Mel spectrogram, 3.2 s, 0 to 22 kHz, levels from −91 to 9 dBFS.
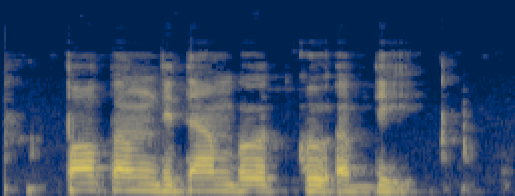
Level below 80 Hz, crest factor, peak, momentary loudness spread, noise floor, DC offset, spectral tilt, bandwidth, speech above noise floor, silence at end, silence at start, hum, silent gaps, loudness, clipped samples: -50 dBFS; 16 dB; 0 dBFS; 14 LU; -35 dBFS; under 0.1%; -6.5 dB/octave; 7.6 kHz; 20 dB; 0.3 s; 0 s; none; none; -15 LUFS; under 0.1%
